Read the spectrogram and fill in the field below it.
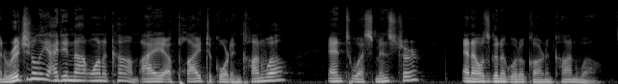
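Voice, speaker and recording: A man speaks very fast with a Californian accent. His medium-pitched voice has lively intonation. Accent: American (California). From Southern California (Korean American). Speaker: seminary professor. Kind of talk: interview.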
